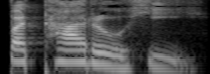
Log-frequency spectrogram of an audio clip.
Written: पथारोही

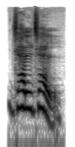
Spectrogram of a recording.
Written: झल-झल

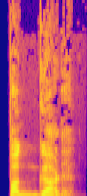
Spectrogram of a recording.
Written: पग्गड़

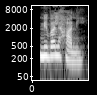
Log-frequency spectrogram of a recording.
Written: निवल-हानि

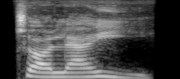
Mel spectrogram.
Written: चौलाई

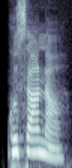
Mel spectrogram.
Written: घुसाना

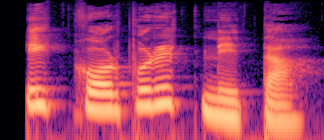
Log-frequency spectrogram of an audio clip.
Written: कारपोरेट

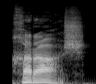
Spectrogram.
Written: ख़राश

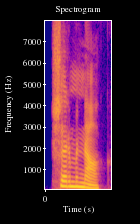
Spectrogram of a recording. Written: शहंशाही

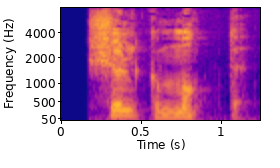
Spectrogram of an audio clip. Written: शुल्क-मुक्त

